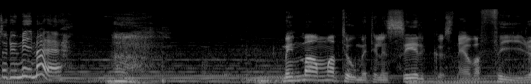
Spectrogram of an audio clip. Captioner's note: sighs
